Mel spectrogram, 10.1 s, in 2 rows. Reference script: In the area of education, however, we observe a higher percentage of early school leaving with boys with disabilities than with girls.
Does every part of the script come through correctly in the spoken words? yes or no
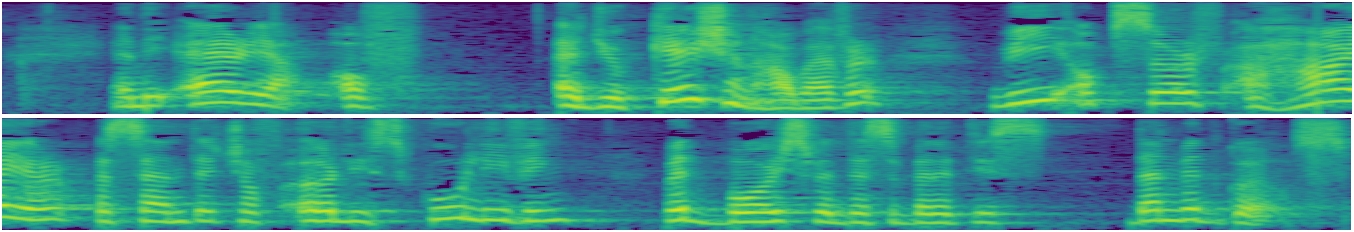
yes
